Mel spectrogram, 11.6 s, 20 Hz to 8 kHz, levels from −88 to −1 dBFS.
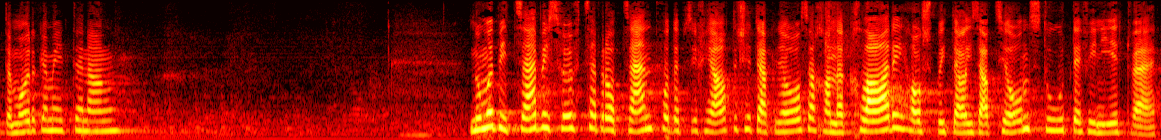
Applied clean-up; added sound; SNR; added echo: none; none; none; none.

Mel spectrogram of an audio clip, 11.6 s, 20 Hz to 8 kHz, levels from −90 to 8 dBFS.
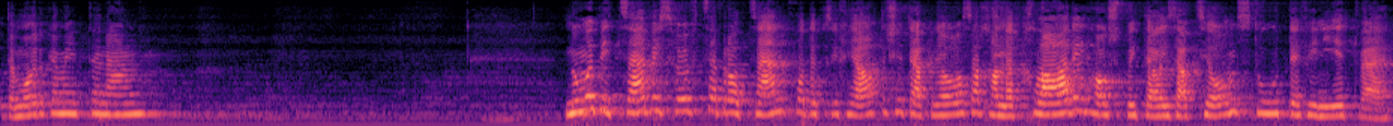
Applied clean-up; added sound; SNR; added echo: none; none; none; reverberation time 0.7 s.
